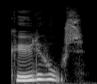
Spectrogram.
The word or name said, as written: kølehus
